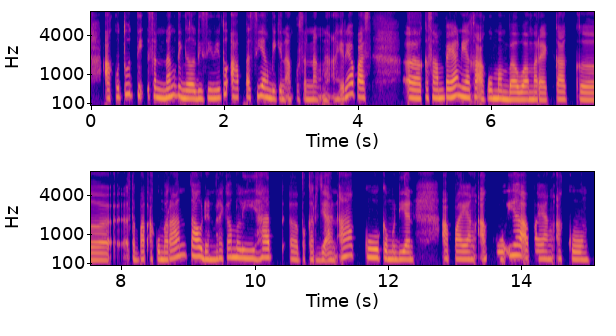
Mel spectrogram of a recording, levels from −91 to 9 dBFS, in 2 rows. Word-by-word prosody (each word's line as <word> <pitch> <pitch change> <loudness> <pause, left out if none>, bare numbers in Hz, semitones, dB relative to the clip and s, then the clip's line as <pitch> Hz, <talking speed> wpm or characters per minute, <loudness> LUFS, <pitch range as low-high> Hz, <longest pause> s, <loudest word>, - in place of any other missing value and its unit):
aku, - - -1
tuh, 315 -1 -2
ti 270 -2 -6
senang 235 +2 +2
tinggal 210 -6 +3
di 205 - +1
sini, 210 +2 0
tuh, 315 +8 -3
apa, 235 -1 -2
sih, 260 +4 -3
yang 240 -5 +4
bikin 200 -1 -4
aku 190 - -11
senang, 180 0 -5
nah, - - -9
akhirnya 230 +9 -1
pas, 240 -8 +3 0.6
eee, 215 -2 +4
kesampean, 230 +3 +3
ya, 230 - +5
Kak, 220 - +1
aku 210 - -2
membawa 185 -3 +4
mereka 185 +1 -1 0.2
ke 180 -1 0 0.7
tempat 190 0 -3
aku 185 0 -8
merantau 255 +7 +2
dan 190 -4 +1
mereka 210 +6 -2
melihat, 220 0 +2 0.3
eee, 185 - -2
pekerjaan 175 -1 -4
aku, 245 -4 +1
kemudian 185 -2 0 0.4
apa 200 -1 -1
yang 190 -1 0
aku 185 -2 -3
iya, 290 -1 +5
apa 205 - -6
yang 190 -1 -3
aku, 185 -2 -4
205 Hz, 165 wpm, -24 LUFS, 185-235 Hz, 0.7 s, ya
